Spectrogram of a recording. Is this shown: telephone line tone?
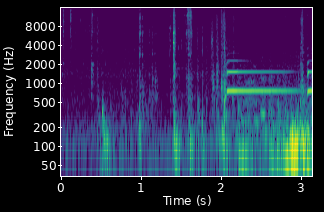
no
